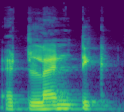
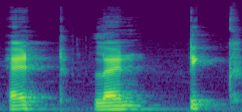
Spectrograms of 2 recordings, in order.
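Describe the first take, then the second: First: Said in the usual way. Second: अटलांटिक slowly split into three parts, at-lan-tik; syllable by syllable. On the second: Shown as a demonstration. Teacher showing students which syllable takes stress, अटलांटिक syllable by syllable as at-lan-tik. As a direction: break अटलांटिक into at, lan, tik with clear gaps. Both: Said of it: "तो लैन पर आएगा".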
